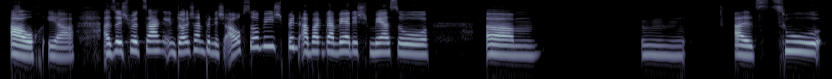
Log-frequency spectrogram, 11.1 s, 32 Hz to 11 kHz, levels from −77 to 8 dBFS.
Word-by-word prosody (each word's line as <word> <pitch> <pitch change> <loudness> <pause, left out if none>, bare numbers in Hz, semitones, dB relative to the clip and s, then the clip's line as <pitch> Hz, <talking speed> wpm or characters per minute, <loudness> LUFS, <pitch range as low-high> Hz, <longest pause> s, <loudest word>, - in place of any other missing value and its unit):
Auch, 180 -5 +7
ja. 165 -2 -4 0.4
Also 215 +4 +1
ich 245 - +2
würde 250 -2 +2
sagen, 260 0 +3
in 230 -2 -10
Deutschland 245 +4 0
bin 250 -3 -5
ich 210 - -7
auch 250 - -1
so, 335 +3 -4
wie 360 0 -2
ich 345 - -7
bin, 335 -1 -4
aber 240 0 +3
da 235 -1 +1
werde 245 0 +2
ich 235 -1 -9
mehr 230 0 +1
so, 210 -3 -3 0.8
ähm 190 -2 +1 1.4
Hm, 190 -2 -15 0.6
als 185 -1 -1
zu 250 - -2
225 Hz, 135 wpm, -24 LUFS, 195-245 Hz, 1.4 s, Auch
